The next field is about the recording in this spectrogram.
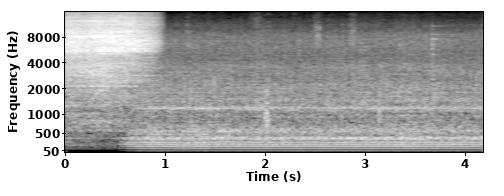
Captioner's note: vehicle rumbling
